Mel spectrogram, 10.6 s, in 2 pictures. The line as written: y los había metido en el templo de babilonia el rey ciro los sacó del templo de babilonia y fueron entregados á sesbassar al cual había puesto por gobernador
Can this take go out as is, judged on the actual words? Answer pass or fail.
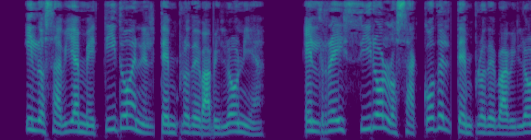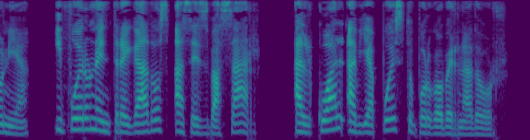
pass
